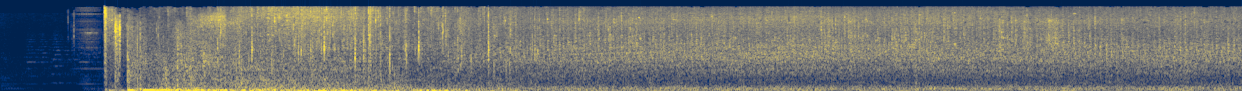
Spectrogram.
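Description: Tank tracks clatter and squeak over the ground.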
